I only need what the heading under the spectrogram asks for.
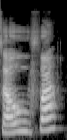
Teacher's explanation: सौफ़ा सीन की सीटी निकालनी है।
